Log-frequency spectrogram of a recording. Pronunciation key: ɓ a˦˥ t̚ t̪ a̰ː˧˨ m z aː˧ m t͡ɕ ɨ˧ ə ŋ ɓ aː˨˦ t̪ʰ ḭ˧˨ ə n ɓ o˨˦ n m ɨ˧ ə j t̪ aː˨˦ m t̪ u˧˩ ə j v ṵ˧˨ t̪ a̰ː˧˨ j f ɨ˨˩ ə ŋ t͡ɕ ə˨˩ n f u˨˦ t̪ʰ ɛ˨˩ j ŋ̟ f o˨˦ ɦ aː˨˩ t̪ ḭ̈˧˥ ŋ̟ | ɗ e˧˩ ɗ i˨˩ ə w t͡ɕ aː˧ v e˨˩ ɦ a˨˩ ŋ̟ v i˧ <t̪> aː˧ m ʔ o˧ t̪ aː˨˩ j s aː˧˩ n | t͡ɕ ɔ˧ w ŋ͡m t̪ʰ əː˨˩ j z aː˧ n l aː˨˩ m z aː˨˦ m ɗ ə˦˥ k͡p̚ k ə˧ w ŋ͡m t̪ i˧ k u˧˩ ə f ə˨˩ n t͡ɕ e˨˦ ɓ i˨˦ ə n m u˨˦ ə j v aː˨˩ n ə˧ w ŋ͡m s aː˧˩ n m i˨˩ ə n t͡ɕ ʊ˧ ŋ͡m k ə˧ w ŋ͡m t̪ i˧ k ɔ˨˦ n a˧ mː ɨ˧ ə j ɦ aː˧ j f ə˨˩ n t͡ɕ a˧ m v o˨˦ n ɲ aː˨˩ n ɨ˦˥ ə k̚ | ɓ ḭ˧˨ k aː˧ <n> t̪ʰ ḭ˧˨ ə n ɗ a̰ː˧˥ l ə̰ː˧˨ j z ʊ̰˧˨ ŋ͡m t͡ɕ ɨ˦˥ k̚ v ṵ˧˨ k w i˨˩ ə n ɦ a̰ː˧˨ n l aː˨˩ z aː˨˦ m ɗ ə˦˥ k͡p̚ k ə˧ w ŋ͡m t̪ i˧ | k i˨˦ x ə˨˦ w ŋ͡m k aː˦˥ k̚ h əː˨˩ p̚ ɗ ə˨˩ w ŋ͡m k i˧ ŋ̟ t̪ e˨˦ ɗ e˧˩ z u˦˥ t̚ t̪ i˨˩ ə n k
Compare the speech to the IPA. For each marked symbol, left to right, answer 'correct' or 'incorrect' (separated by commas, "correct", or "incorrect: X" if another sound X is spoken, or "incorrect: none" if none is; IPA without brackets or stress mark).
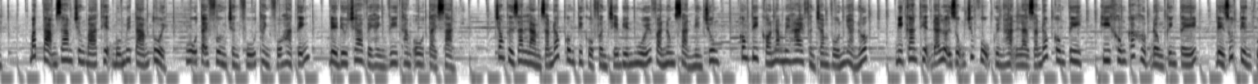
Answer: incorrect: t̪ʰ, correct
